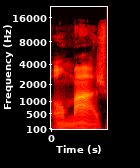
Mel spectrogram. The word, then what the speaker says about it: homage: that H would be silent, right, in the French pronunciation. And of course, and then they talked about homage would be closer to the French pronunciation.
